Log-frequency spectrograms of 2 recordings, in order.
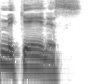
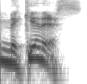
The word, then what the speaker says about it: McInnis: I'm sure it's not McAnus. Well, it's McAinnis. How would you pronounce it? This is Stuffy McAnus. Sounds right to me. Oh, wait, no, it's two Mackinus. ends. It's Stuffy McInnis.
